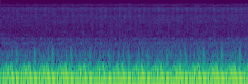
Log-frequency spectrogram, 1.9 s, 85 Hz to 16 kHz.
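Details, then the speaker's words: 2004 Subaru Impreza 2.5RS flat-four, stock apart from an SRS 3-inch stainless exhaust with a 4.5-inch tailpipe. Deep, even pitter-patter burble at idle with a soft steady pulse, no ticks or misses. Normal idle. "It is all stock except for an exhaust that you may have already noticed here. SRS larger exhaust. You'll hear it pitter-pattering here."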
